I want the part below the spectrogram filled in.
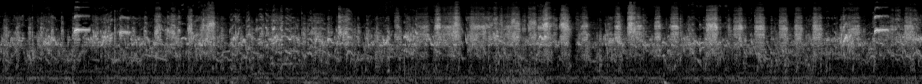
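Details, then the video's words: Australian budgie colony in an aviary, chattering steadily with high squawks and chirps, the overlapping calls rising and falling in short bursts throughout. "Beautiful Australian Budgie birds Chirping Sounds"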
